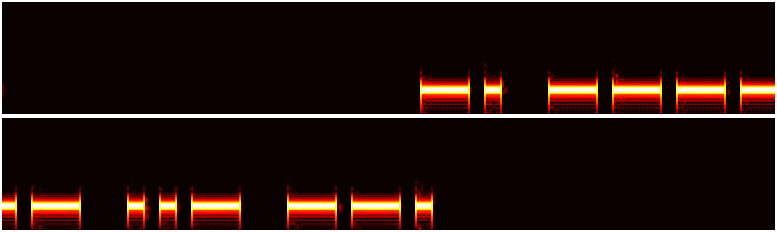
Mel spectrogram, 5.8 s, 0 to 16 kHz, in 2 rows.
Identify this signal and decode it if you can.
Morse code, heard as a keyed tone, about 19 wpm, 700 Hz. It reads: N0UG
